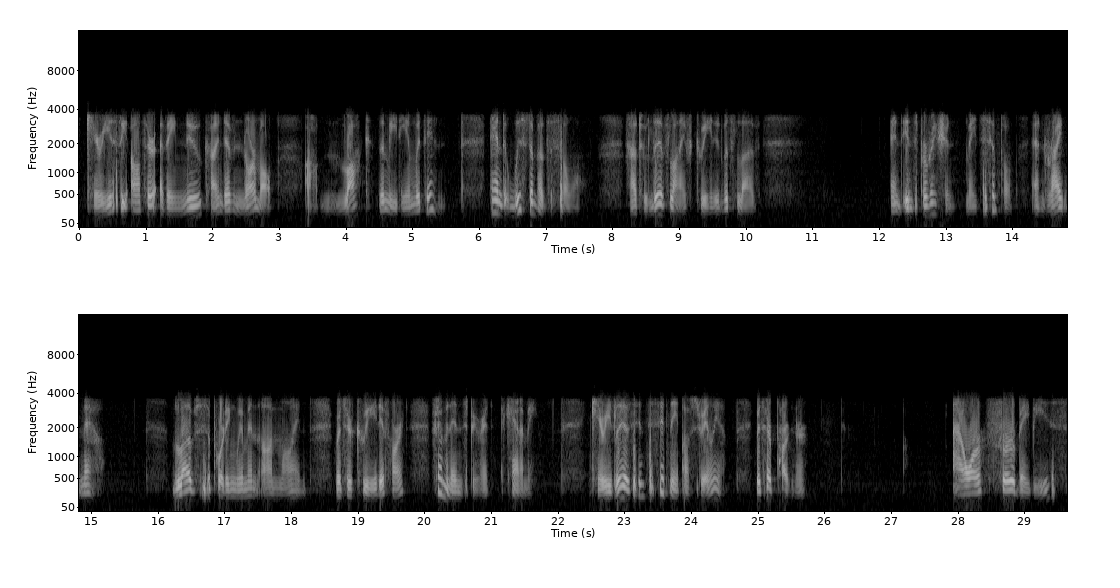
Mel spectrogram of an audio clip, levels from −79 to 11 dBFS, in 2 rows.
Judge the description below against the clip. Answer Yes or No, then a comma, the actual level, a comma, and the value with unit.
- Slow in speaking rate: Yes, slow, 115 wpm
